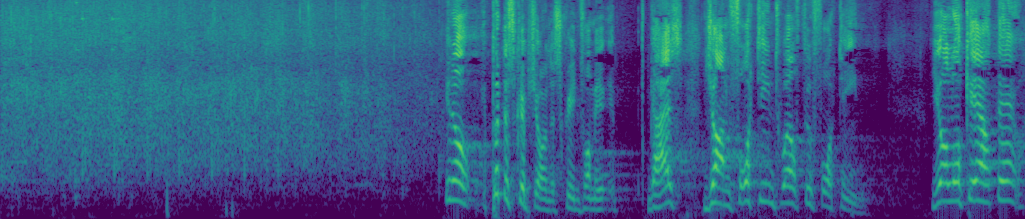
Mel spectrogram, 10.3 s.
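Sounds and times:
audience clapping hands: 0.0s - 4.6s
speech: 4.4s - 8.7s, 9.3s - 10.2s.

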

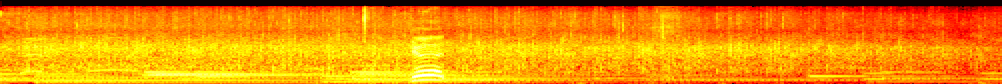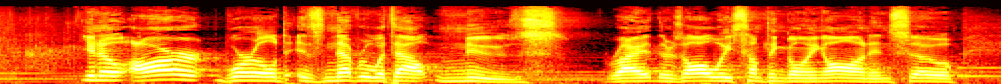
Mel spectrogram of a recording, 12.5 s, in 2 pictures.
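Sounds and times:
audience applauding: 0.0s - 7.1s
speech: 2.6s - 3.0s, 6.8s - 12.4s.

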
